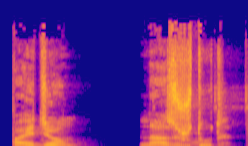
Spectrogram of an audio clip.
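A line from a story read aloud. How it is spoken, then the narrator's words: Calm, certain. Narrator (Russian): сказал он так спокойно, будто все уже было решено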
